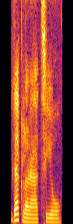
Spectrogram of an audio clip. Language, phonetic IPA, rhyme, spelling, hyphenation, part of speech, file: Hungarian, [ˈdɛklɒraːt͡sijoː], -joː, deklaráció, dek‧la‧rá‧ció, noun, Hu-deklaráció.ogg
- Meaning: declaration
